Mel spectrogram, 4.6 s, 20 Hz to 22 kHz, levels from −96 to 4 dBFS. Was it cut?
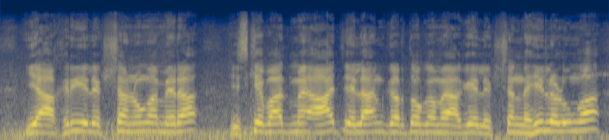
no; 0 cuts

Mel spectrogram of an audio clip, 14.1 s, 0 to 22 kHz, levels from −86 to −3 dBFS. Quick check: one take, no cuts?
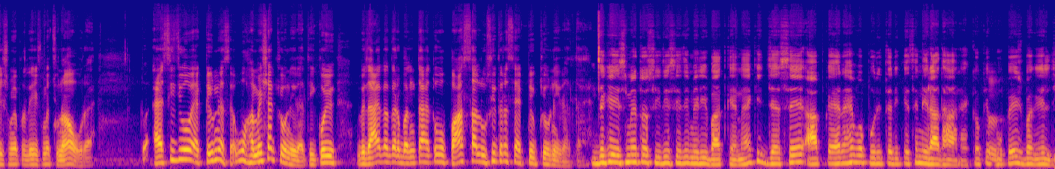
yes; 0 cuts

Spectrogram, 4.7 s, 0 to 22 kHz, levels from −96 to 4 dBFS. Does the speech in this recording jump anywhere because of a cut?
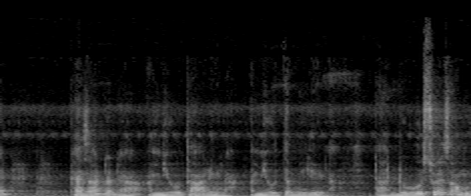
no; 0 cuts

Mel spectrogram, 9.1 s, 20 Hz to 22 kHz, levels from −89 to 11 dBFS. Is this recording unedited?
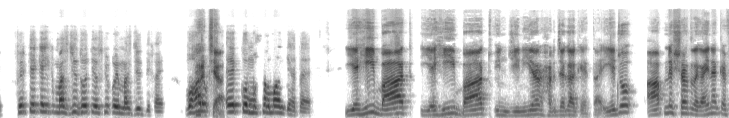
yes; 0 cuts

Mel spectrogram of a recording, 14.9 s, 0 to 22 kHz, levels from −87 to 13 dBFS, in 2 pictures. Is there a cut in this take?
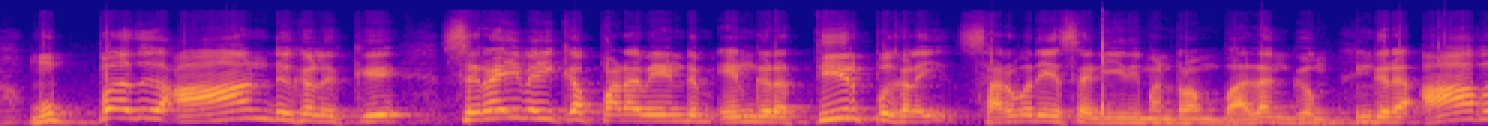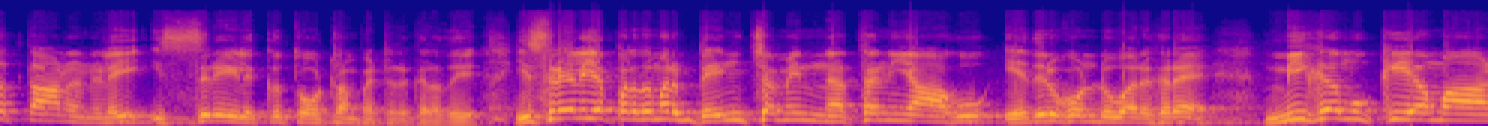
yes; 1 cut; at 9.9 s

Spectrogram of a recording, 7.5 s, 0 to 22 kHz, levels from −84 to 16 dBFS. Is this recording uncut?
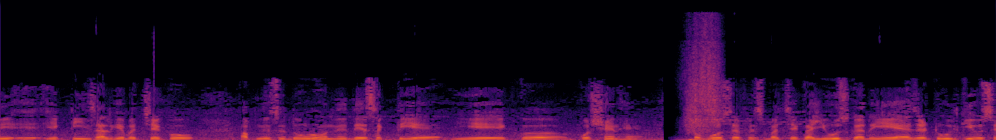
no; 1 cut; at 5.2 s

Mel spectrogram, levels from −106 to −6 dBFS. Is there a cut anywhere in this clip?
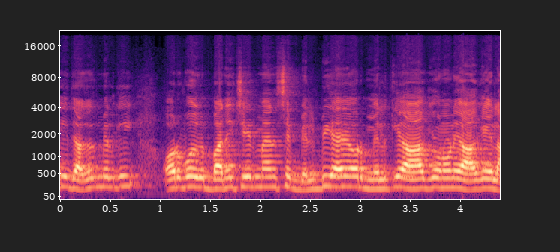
no; 0 cuts

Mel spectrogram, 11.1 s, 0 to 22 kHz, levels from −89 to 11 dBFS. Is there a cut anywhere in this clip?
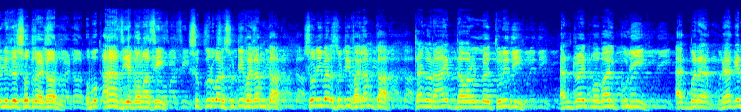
no; 0 cuts

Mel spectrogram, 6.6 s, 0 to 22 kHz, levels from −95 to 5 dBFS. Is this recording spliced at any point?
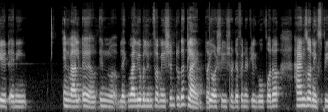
yes; 1 cut; at 4.2 s

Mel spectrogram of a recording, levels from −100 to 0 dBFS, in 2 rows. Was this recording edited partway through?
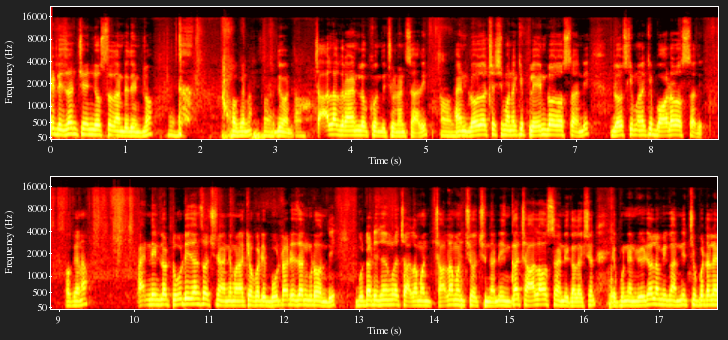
yes; 2 cuts; at 3.3 s, 14.0 s

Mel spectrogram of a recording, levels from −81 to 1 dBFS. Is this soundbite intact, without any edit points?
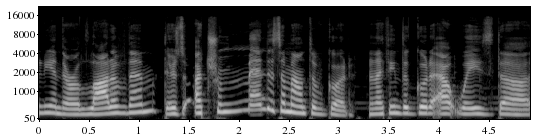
no; 2 cuts; at 1.2 s, 3.3 s

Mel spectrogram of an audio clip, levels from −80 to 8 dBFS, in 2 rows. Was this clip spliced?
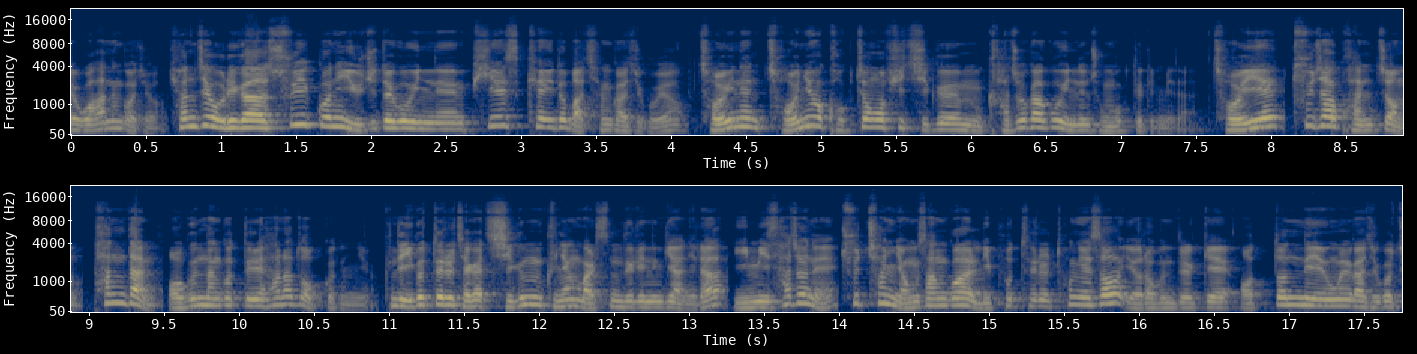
no; 0 cuts

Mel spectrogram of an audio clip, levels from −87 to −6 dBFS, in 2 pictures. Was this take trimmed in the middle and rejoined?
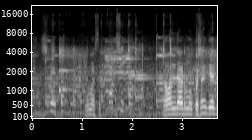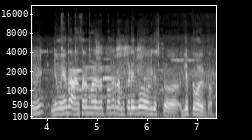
no; 0 cuts

